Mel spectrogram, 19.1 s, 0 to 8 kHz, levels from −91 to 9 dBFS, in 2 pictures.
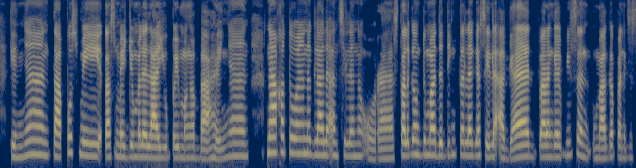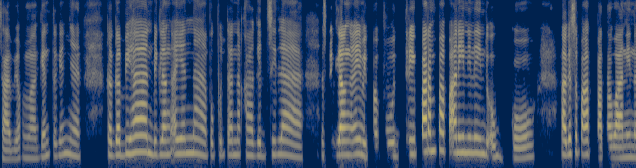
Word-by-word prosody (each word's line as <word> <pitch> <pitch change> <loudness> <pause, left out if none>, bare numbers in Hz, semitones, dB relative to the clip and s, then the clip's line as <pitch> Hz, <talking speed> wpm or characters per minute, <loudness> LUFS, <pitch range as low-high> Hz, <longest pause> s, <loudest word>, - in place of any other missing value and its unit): ganyan. 235 +4 -1
Tapos 275 +7 +2
may 225 -2 +4
ta's 205 +2 +1
medyo 205 -1 -1
malalayo 195 -2 +3
pa 195 - -3
'yong 195 -1 -2
mga 190 - -5
bahay 170 0 0
niyan. 225 +2 -4 0.2
Nakakatuwa 280 -1 +3
na 265 - -2
naglalaan 235 -2 0
sila 225 -2 -4
ng 220 - -8
oras. 170 -3 -7 0.2
Talagang 235 +2 +2
dumadating 240 0 0
talaga 230 -2 +1
sila 215 -3 -1
agad, 200 +4 +5
parang 205 0 +3
ganun. 205 +1 0
Minsan 235 -2 -4
umaga 180 +2 -1
pa 205 -1 -3
nagsasabi 175 -3 -6
ako 190 - -15
mga 180 0 -7
gan'to, 220 +3 -6
ganyan, 240 -3 -8 0.3
kagabihan 265 +4 +2
biglang 245 0 -2
ayan 265 +1 -2
na, 265 -4 -4
pupunta 235 +3 -9
na 245 0 -8
kaagad 230 -1 -7
sila. 245 -5 -2 0.3
Ta's - - -4
biglang 240 0 +5
ayan 245 0 +2
may 220 - -10
pa-food 230 +2 -8
trip, 255 0 0
parang 300 +2 +7
papa-anuhin 295 -3 +3
nila 280 0 -2
'yong 260 - -7
loob 205 - -7
ko. 180 -1 -6 0.6
Hanggang 255 +2 +5
sa 285 - -1
papatawanin 195 -5 +1
230 Hz, 175 wpm, -22 LUFS, 205-250 Hz, 0.6 s, parang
